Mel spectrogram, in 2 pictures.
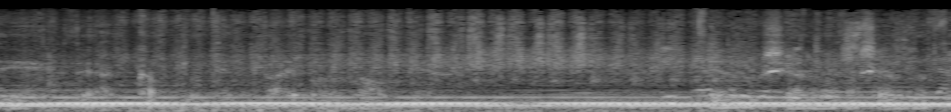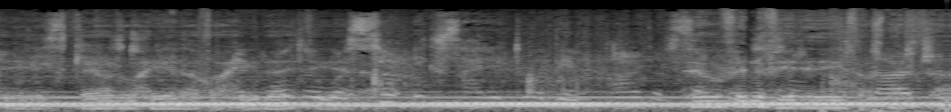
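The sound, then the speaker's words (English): Dry scratching of a pencil rubbed back and forth over carved markings, in quick repeated strokes above a steady low droning hum. “I'm going to take a pencil rubbing of some of these markings.”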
